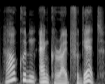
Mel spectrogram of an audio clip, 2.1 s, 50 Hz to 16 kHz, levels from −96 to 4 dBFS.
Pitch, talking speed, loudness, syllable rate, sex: 165 Hz, 140 wpm, -22 LUFS, 4.9 syllables/s, male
